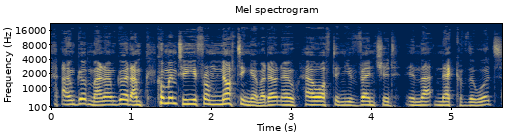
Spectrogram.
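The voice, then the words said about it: Common English accent. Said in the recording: “your accent sucks... Mine just sounds like some horrible common English accent.”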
